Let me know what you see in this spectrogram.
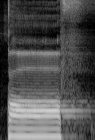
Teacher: So while reading Qaf, you have to use this part of your palate. Roof of the mouth in the area of soft palate. This is the origin of letter Qaf.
